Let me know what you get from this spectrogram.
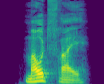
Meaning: toll-free
- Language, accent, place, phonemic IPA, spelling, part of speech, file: German, Germany, Berlin, /ˈmaʊ̯tˌfʁaɪ̯/, mautfrei, adjective, De-mautfrei.ogg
